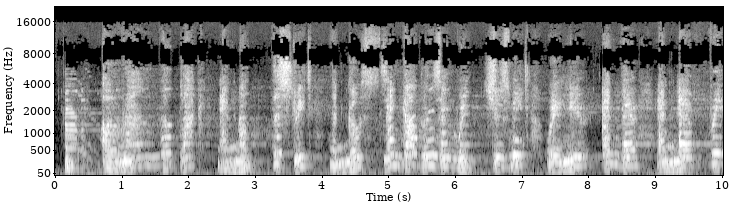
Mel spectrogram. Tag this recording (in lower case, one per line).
music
